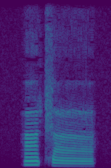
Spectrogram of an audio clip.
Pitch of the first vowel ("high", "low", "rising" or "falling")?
high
